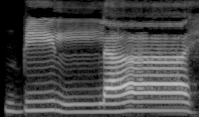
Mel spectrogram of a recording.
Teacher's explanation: تو اللہ کے نام سے پہلے زیر آ جائے تو اس اللہ کے نام کو باریک رکھتے ہیں ، اس کو ابھی لو موٹا نہیں کر سکتے، سکون سے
